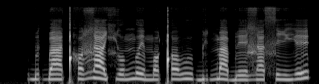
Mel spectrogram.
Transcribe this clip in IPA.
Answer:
bɛɡ͡baǃʰɔ ɮa ço ŋʷe mɔǃɔβuɡ͡bi ŋ͡ma beɮa sije

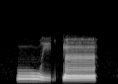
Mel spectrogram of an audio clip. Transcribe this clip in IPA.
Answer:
u˧wi˨k͡pã˧

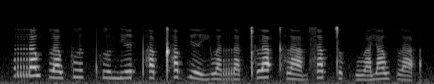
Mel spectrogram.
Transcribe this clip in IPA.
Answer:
ra˥˩w pla˦˥wklɯ˦˥k̚ pʰlu˧nje˥˩ʔpʰa˦˥p̚ kʰa˦˥p̚jeː˨˩ju˨˩a̯ ra˨˩t̚pʰla˦˥ʔkʰlaː˩˦msa˦˥p̚ to˨˩k̚wu˩˦a̯ja˥˩wpla˨˩ʔ

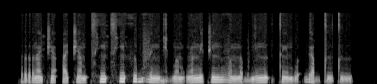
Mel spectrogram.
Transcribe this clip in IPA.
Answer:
rã˩t͡ʃã˩ʔa˥t͡ʃã˩b t͡sʰĩ˥t͡sʰĩ˥ θɯ˥bve˩nɡi˩ bã˩bɡã˥ne˩t͡ʃĩ˥n vʌ˩nʌ˩bɡẽ˥n ɯ˩ʔtẽ˩bʌ˥ʔ ɡa˩btɯ˩ tɯ˩

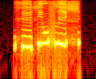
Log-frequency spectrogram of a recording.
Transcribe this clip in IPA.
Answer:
xẽːɬjɔfleɬ

